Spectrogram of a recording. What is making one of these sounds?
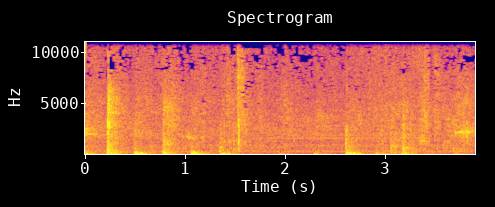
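A small child's footsteps thud on a wooden floor.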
